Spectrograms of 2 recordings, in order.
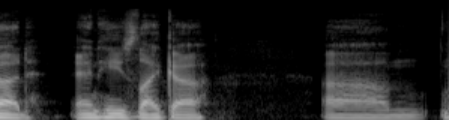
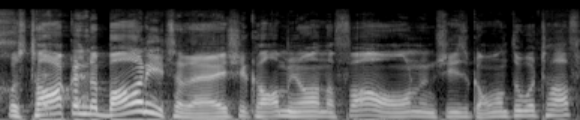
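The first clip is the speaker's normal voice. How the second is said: chatty Maine local with dropped r's; Maine accent; 2 semitones higher, 3 dB louder than usual. Shown as a demonstration. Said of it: "I think I'm doing it very well".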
